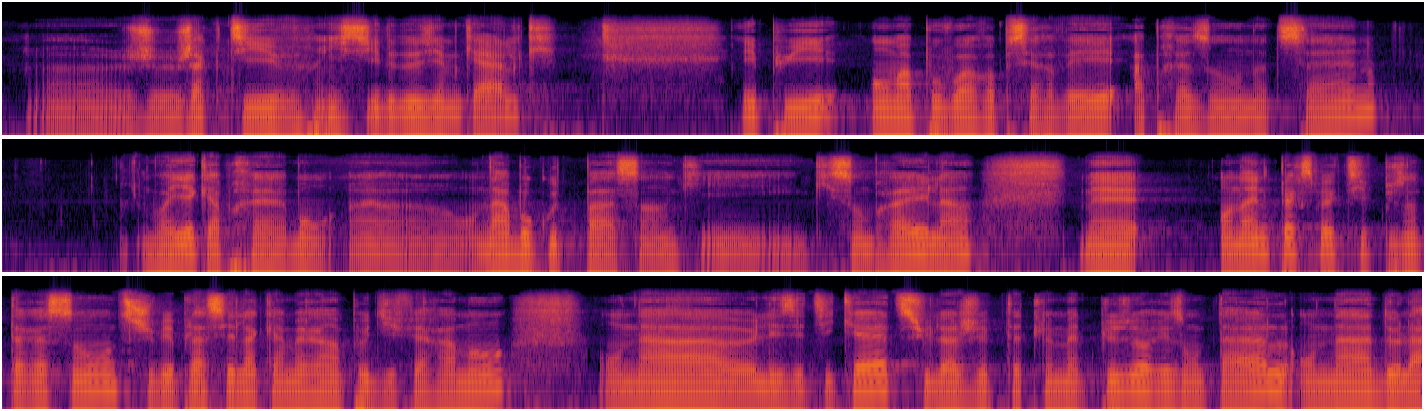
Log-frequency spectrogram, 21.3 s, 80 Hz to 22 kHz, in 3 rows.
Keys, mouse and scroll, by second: 1.1 scroll up 1, 3.3 scroll up 2.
